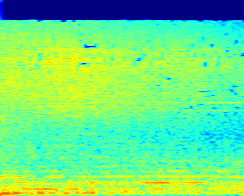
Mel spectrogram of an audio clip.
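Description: Trailer sound effect: a loud, steady rushing whoosh of noise, the drawn-out tail of a blast that began just before, over a low sustained music drone.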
